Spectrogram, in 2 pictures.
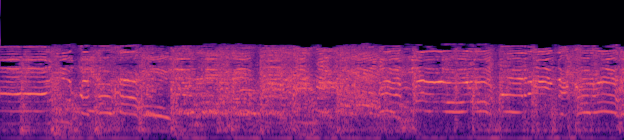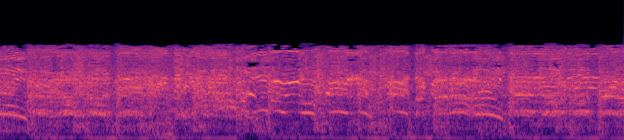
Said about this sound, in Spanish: yo quiero que escuchemos algo que es el reflejo de lo que estaba cantando ayer la población en las calles en Buenaventura. Escuchemos.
